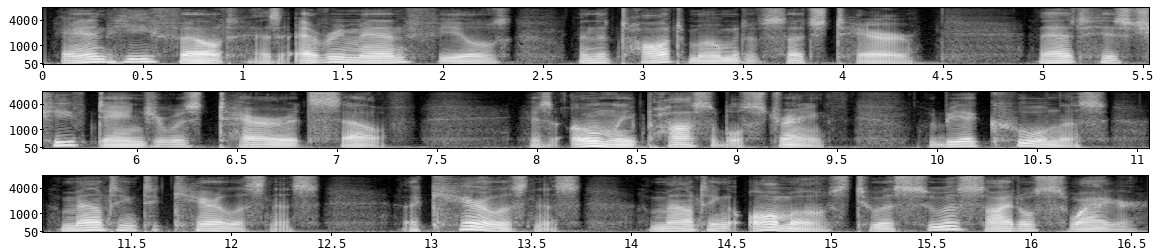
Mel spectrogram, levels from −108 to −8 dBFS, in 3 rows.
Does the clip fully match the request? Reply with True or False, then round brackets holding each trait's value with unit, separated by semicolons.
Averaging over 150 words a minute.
False (145 wpm)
